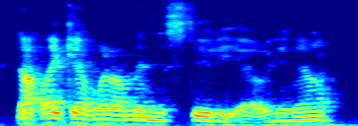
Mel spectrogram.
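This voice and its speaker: A man hosting a late-night weather stream from home, talking quietly and rambling through the forecast on a cheap microphone. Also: on the low side, slow pace. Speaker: meteorologist host. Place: upstairs room at home at midnight. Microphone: cheap home mic. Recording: roomy, dull home mic.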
